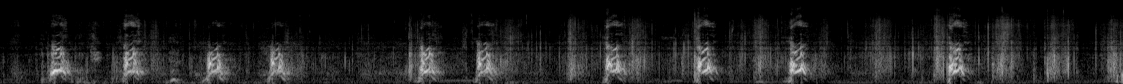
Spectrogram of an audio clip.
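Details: Border Collies Ramsey, Baby, Ice, Rip and Rush playing soccer with a basketball, 11-year-old Ramsey among them; about a dozen sharp, excited barks repeated roughly every second, with light scuffling between.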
